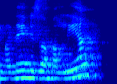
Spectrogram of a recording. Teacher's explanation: I will have a rise at the end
